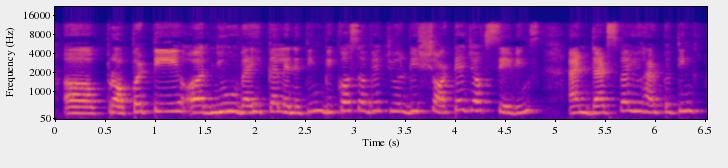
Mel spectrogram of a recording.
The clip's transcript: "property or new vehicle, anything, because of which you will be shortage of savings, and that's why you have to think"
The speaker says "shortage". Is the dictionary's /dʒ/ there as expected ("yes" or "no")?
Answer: yes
